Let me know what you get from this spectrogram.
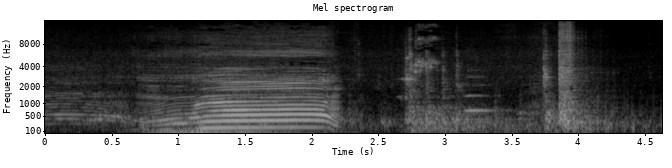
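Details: Cattle with calves being moved to green summer pasture; one long, strong moo rises then holds steady for about a second, ending abruptly, followed by clattering and bumping sounds.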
